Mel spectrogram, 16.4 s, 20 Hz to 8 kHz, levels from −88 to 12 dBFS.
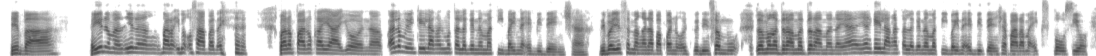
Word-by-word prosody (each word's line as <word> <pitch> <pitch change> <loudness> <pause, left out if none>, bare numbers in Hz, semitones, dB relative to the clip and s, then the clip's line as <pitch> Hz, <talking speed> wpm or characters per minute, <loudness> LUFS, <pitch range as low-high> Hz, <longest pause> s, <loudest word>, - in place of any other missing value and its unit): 'di 175 +2 +4
ba. 150 -1 +4 0.6
Ayun 245 +5 +6
naman 215 -2 -1
'yun 235 +2 +2
na 225 -1 0
ang 205 -1 -10
parang 215 -2 +3
ibang 220 +1 -3
usapan 205 -3 +1
na 190 - -2
'yan, 195 0 -4 0.5
parang 205 +2 +4
pa'no 205 0 +3
kaya 200 -3 +2
'yun, 175 -2 -2
na 155 -1 -1
alam 270 +5 +2
mo 255 - -4
'yun 225 -1 -4
kailangan 215 -1 0
mo 220 - -4
talaga 200 -2 -1
ng 190 -1 -4
matibay 180 -2 -2
na 170 -1 -4
ebidensya. 130 -4 -5 0.2
'Di 160 - +3
ba 200 +4 +5
'yun 210 - +4
sa 220 - -4
mga 180 -2 +1
napapanood 165 -2 -1
ko 170 -1 -3
din 160 0 -1
sa 195 -1 +4
mo 170 -1 -7 0.2
sa 195 +1 +4
mga 205 -1 +4
drama-drama 190 -2 +2
na 175 - -2
'yan, 210 +3 -1
'yan 230 - -2
kailangan 210 -3 +1
talaga 190 -2 -2
ng 185 -1 -1
matibay 175 -1 -2
na - - -2
ebidensya 160 -1 -3
para 155 -1 +2
ma-expose 155 0 -3
'yung 145 -2 -3
185 Hz, 190 wpm, -23 LUFS, 165-205 Hz, 0.6 s, Ayun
